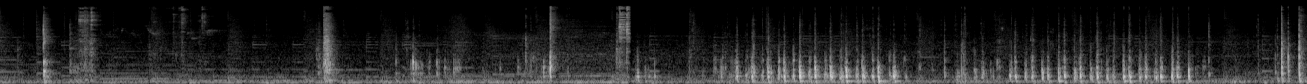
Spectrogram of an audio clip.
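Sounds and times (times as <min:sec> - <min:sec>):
food rattling in plastic container: 0:07.2 - 0:12.2.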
